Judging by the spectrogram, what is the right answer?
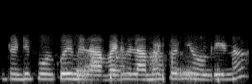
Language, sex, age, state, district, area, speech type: Hindi, female, 30-45, Madhya Pradesh, Harda, urban, conversation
